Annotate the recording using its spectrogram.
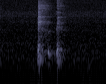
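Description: A man coughs twice, two short coughs less than half a second apart, a little under a second in.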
